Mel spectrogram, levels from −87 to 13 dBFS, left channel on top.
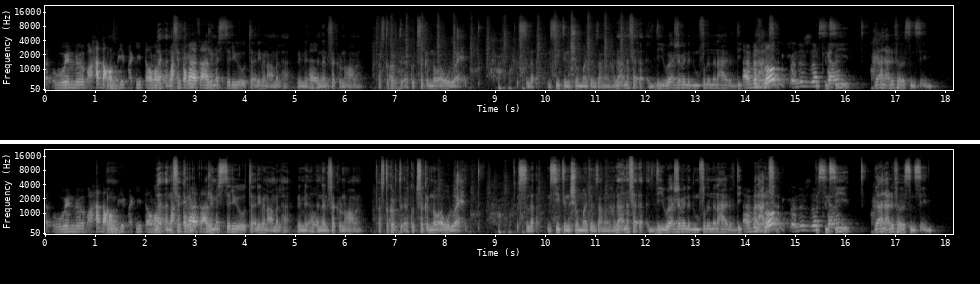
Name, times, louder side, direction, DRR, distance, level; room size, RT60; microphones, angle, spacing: voice 1, 0.0-3.5 5.3-5.5 6.9-7.0 8.9-9.4 14.0-14.6 14.9-15.9 16.5-16.6, left 2 dB, 25° left, 0.8 m, -30 dB
voice 2, 2.2-6.4 6.6-8.5 9.4-14.6 15.4-16.1 16.6-17.7, right 5 dB, 70° right, 0.5 m, -33 dB
Rattle (instrument), 6.5-11.8, left 2 dB, 85° left, 5.1 m, -54 dB
19.5 x 9.6 x 4.4 m
head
